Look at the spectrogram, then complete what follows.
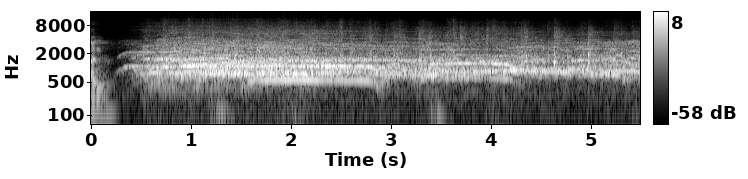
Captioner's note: cheering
